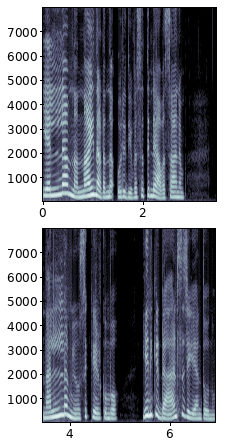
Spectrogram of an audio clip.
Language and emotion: Malayalam, happy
